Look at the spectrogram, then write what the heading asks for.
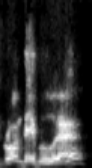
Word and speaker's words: rendezvous: Okay, because it's a purely a French word. Okay, and it's very commonly used. Normally, when they say, okay, let me tell the word how it is pronounced. Rendezvous. Rendezvous. அது உங்க language நீங்க எழுதுங்க. Okay, rendezvous. Vous na you in French.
